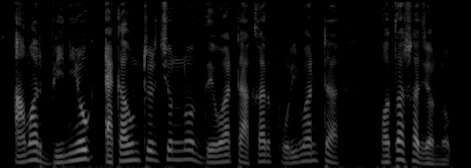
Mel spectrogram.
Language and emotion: Bengali, sad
